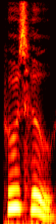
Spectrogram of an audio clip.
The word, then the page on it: who's who: anglais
